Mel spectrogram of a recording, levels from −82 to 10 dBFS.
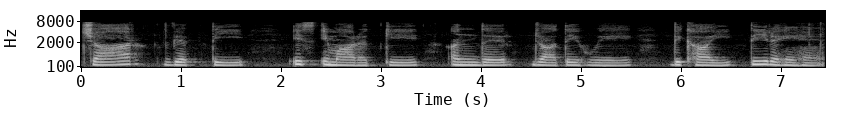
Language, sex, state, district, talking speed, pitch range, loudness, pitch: Hindi, female, Punjab, Kapurthala, 95 wpm, 175-195 Hz, -16 LUFS, 180 Hz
